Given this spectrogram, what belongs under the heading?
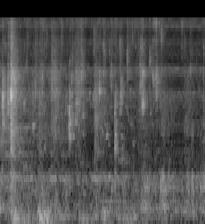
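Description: Running tap water splashes steadily over fresh herbs being washed in a sink, a close, continuous trickle with light splatters.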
